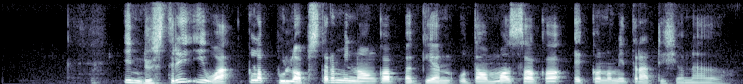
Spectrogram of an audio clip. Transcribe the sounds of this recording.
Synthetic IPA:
ʔind̪ust̪ɾiʔiwaʔkləb̥ṳlɔbst̪ərminɔŋkɔb̥ä̤ɡ̥ianut̪ɔmɔsɔkɔekonomit̪ɾad̪̥i̤sional

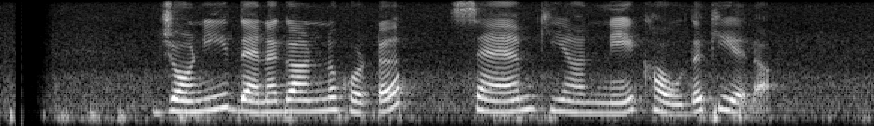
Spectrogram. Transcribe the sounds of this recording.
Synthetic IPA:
d͡ʒɔniːd̪ænəɡanːəkoʈə | sæːmkijanːeːkʰaud̪əkijəla̰

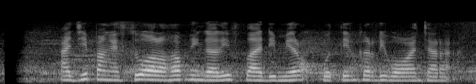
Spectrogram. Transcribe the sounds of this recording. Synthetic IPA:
ʔad͡ʒipaŋɛst̪uɔlɔɦɔk̚niŋɡalifladimirput̪ɪnkɨrdiwawaɲt͡ʃaɾa̰

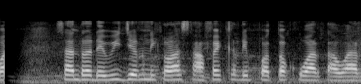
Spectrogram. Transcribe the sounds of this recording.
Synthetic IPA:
sandɾadɛwid͡ʒɨŋnikɔlaskafɛkɨrdipɔt̪ɔkuwart̪awan

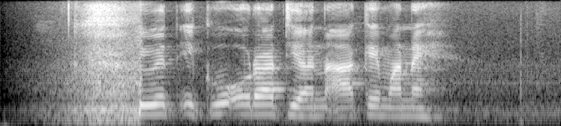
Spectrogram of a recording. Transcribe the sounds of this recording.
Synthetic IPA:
liwɪt̪̚ikuoɾad̪̥i̤anaʔakemanɛh

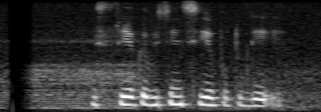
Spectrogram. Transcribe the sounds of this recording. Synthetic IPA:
ist̪ɾijəkəʋisinsijəput̪uɡeː

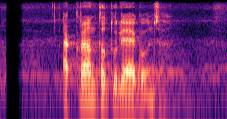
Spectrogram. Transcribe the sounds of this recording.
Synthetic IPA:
akɾant̪ət̪uliajkəɦũnt͡sa

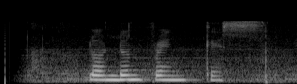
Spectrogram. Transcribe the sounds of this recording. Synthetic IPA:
lɔndɔnfɾɛŋkɛs

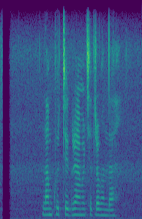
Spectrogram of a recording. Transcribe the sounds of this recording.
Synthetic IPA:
lamkʰutːeɡramiʈt͡sʰet̪rʌbʱʌnd̪a

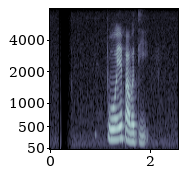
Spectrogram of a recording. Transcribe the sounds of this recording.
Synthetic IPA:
poːjəpɐʋət̪i

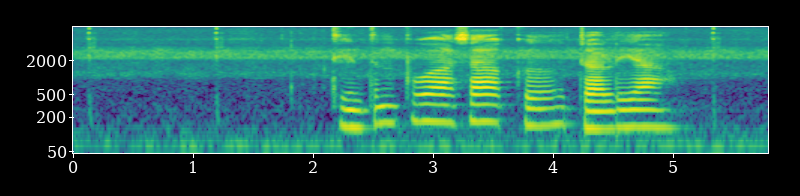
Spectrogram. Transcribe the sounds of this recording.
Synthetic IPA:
d̪̥i̤nt̪ənpuasaɡ̥əɖ̥a̤lia

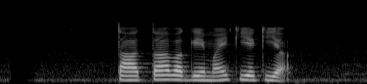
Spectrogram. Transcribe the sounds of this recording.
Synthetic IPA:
t̪aːt̪aːʋaɡeːmɐjkijəkija̰ː

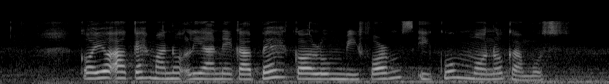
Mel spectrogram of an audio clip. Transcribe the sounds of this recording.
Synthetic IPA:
kɔjɔakɛhmanʊʔlijanekab̥ɛ̤hkɔlumbifɔrmsikumonoɡ̥a̤mʊs

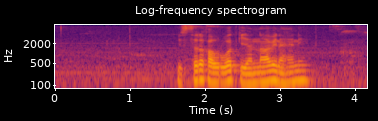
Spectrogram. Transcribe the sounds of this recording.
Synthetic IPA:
isːəɾɐqawɾuʋɐt̪kijanːaːʋenæɦɛni

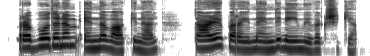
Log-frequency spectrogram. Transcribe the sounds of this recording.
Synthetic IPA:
prɐbo̞ːd̪ɐnɐme̞nːɐʋaːkːinaːl | t̪aːɻepɐrɐjunːɐe̞nd̪inejumʋiʋɐkʂikʲːaːm

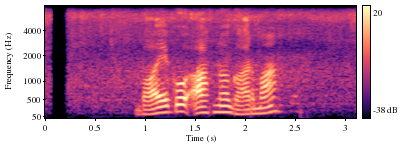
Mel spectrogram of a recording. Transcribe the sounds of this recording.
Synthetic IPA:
bʱʌekoʔapʰnoɡʱʌrma

